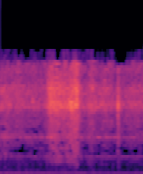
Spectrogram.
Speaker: Nah jadi lihat dan hampir kayak ndak berbunyi tuh gak terdengar halus banget akan tetapi di dalamnya sudah sangat dingin sekali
